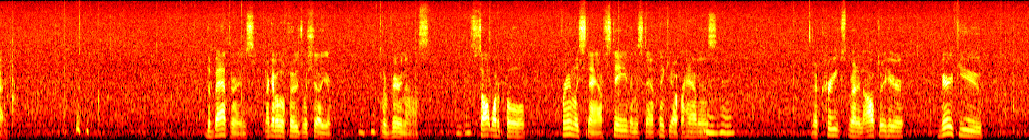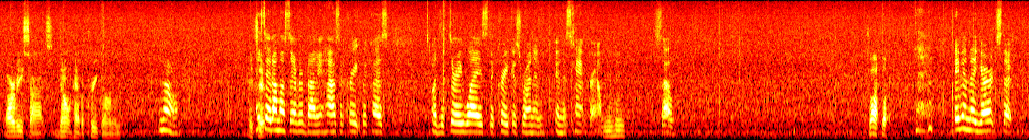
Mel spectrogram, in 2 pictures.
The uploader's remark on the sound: Roamstead Campground Gatlinburg Fireside chat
